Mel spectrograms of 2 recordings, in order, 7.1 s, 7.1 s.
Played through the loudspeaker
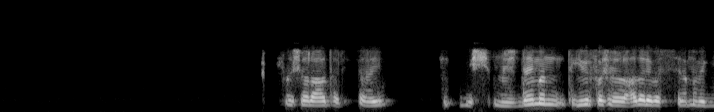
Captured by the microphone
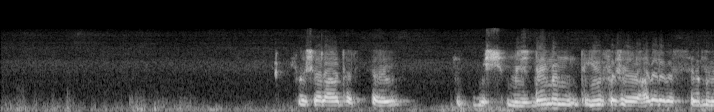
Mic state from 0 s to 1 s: neither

